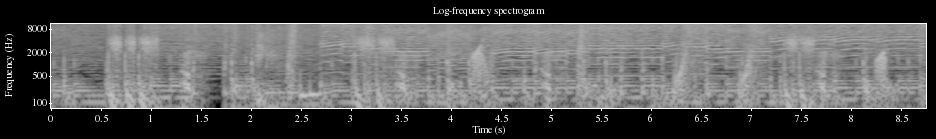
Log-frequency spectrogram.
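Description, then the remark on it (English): Audio from a 1994 Sega Genesis side-scrolling beat-em-up game by developer Acclaim Studios Manchester: buzzy, dense synthesized music with a steady loud backing, punctuated by sharp percussive hits and crashes throughout, with no talking. “Hop it to the 94, playing on the Genesis.”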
